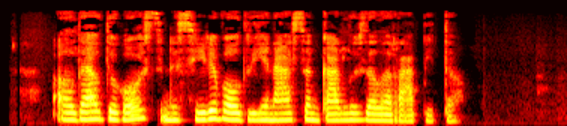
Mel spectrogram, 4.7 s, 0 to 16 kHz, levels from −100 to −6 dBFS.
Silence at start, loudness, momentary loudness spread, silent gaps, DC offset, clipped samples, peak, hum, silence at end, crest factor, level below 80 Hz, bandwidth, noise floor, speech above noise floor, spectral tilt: 0.5 s; -22 LUFS; 13 LU; none; under 0.1%; under 0.1%; -6 dBFS; none; 0.9 s; 18 dB; -70 dBFS; 11.5 kHz; -72 dBFS; 51 dB; -5.5 dB/octave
